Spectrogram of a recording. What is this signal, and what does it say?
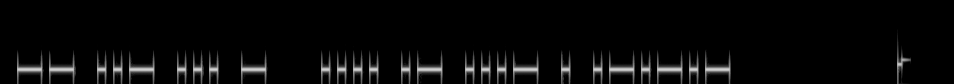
Morse code, heard as a keyed tone, about 14 wpm, 700 Hz. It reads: MUST HAVE.
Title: Sentences from Top 1100 Words 15wpm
